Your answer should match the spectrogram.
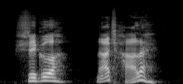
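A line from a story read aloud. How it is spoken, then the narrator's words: Monk calling out. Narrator (Chinese): 海和尚叫声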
